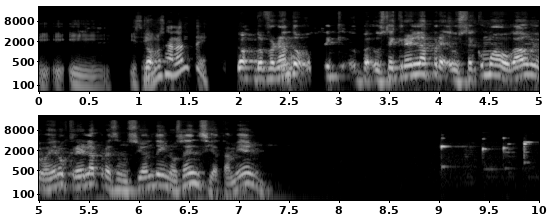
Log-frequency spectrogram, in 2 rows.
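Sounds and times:
speech: 0.0 - 7.4
phone ringtone: 9.0 - 9.9.

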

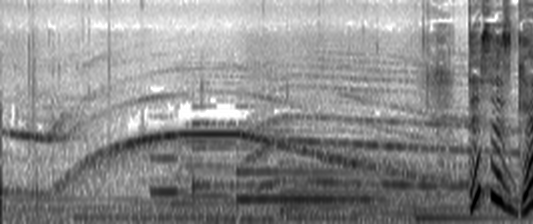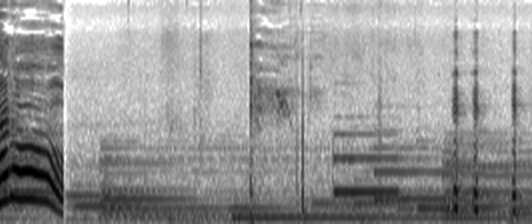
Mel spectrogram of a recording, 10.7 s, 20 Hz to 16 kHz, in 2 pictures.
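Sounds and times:
emergency vehicle sirens wailing: 0.0 - 6.0
speech: 4.7 - 6.0.

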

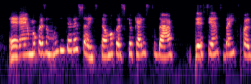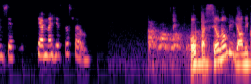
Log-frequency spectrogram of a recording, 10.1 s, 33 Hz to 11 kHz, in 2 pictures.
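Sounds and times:
speech: 0.2 - 6.9, 8.0 - 10.0
neighbor's dog barking: 8.0 - 9.2.

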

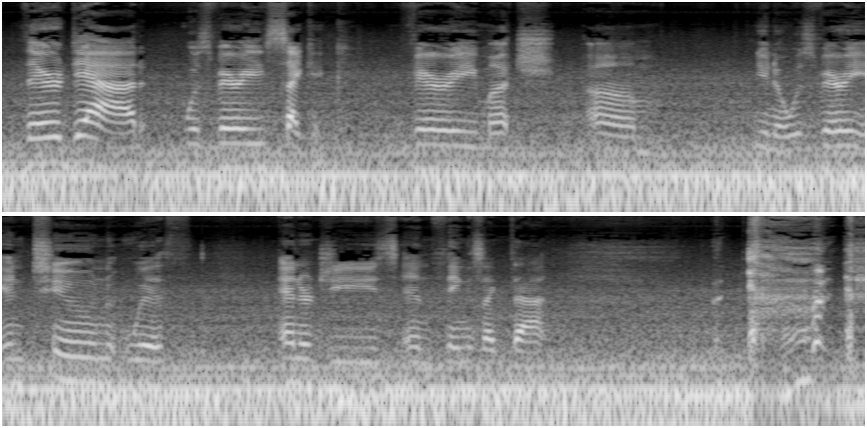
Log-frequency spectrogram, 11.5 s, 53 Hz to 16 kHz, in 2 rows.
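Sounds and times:
speech: 0.2 - 4.4, 5.0 - 9.8, 10.5 - 11.5
loud harsh coughs: 10.6 - 11.5.

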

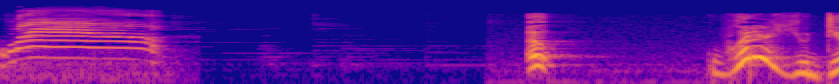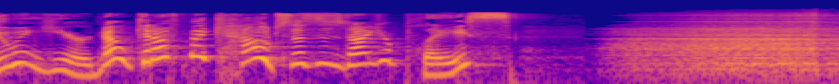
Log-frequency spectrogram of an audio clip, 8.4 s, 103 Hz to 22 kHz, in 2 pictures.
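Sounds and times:
orange tabby cat meowing on a couch in an apartment: 0.0 - 0.9
speech: 3.6 - 6.9.

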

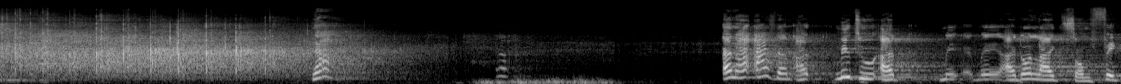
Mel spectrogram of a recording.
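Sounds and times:
crowd applauding: 0.0 - 4.4
speech: 3.1 - 3.4, 7.3 - 11.2.

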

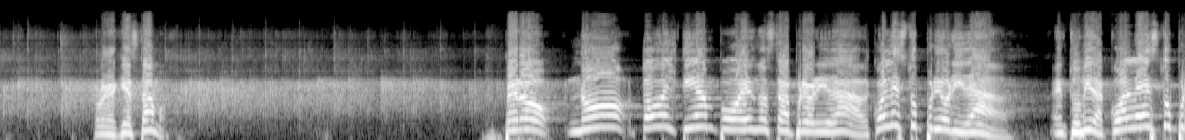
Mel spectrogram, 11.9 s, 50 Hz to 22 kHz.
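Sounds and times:
steady audience applause: 0.0 - 5.8
speech: 1.0 - 1.8, 5.7 - 11.8.

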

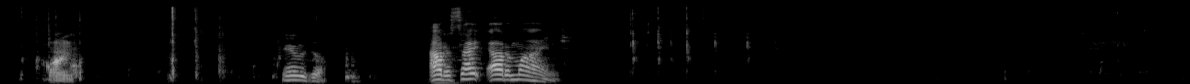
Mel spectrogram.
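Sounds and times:
speech: 0.5 - 0.9, 2.8 - 3.4, 4.3 - 5.8
wet chewing of food: 6.3 - 8.0, 9.4 - 11.6.

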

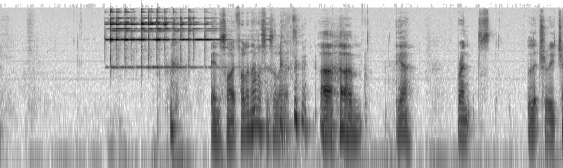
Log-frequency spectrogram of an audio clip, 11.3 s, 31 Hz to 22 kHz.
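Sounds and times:
bell ringing: 2.1 - 5.5
speech: 4.2 - 8.3, 9.2 - 9.8, 10.6 - 11.2.

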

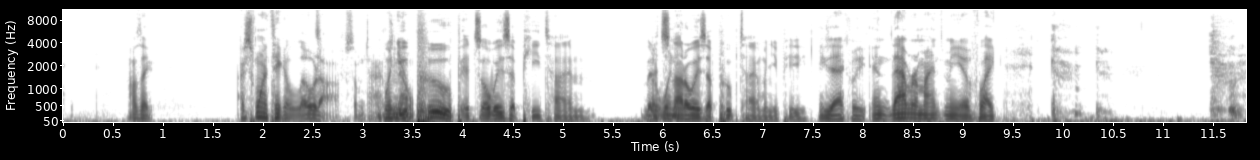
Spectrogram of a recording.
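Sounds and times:
speech: 0.7 - 1.0, 1.8 - 10.1
person coughing: 9.9 - 10.6, 11.5 - 11.8.

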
